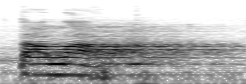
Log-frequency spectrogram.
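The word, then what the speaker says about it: طلاق: তালাক। কি বললাম? শব্দটা কিন্তু তালাক নয়, শব্দটা হলো তলাক। কি বললাম? তলাক।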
